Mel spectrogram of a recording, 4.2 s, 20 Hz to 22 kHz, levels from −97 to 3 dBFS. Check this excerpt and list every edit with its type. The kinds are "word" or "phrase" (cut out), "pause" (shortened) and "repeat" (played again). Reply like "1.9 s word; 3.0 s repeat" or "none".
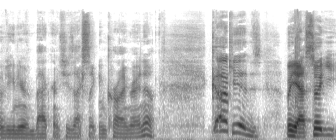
1.2 s word; 2.8 s word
